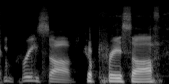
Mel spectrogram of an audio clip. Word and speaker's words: Kaprizov: Kiprusoff, Jesus Christ, Kaprizov. And what's the difference? I put the wrong emphasis on the wrong syllable.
